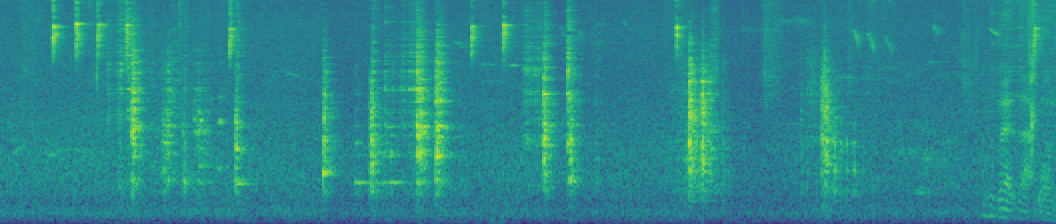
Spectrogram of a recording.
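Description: Ceramic bonsai pots clink and knock as they are picked up and shifted about during a winter repotting job, a scatter of sharp close clatters with soft talk around them.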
